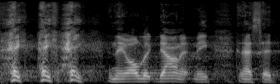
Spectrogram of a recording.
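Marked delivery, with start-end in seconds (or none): 0.0-0.8 calling out. Retold or imitated.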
